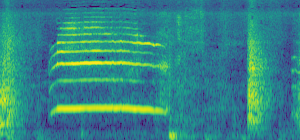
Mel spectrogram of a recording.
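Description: A cat named Kit Kat lets out one long, clear meow close by, followed by faint rustling and a short thump, with no one talking.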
